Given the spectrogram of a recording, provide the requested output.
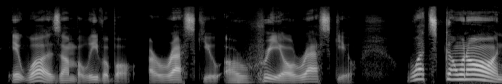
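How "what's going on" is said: loud high yell across the field. A narrator's reading. Klebo yells from home plate, loud and high. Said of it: "yelled Klebo from home plate".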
